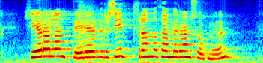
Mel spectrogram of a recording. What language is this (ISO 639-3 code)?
isl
